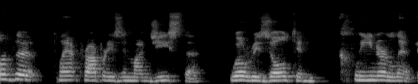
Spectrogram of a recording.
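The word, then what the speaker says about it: Manjistha: Mangista is how you say this first herb, which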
